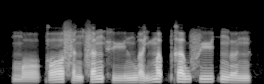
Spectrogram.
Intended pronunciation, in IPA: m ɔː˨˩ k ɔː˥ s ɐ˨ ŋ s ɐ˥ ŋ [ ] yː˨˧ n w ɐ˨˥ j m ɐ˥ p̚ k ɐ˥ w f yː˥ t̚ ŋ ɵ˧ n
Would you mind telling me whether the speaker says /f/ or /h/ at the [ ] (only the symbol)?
h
